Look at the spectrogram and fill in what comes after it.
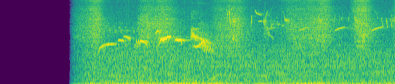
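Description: Silence for about a second, then outdoor ambience: small birds chirping again and again in short rising and falling notes, over a low steady rumble.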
